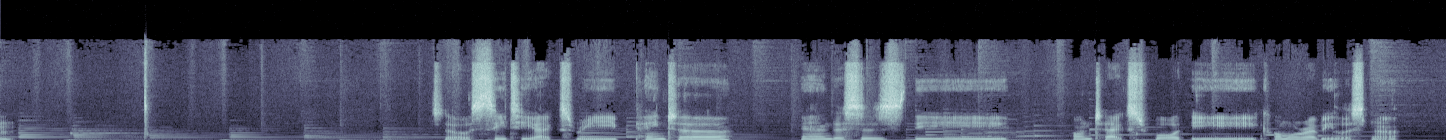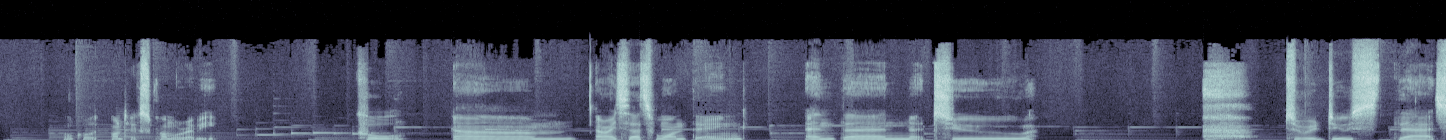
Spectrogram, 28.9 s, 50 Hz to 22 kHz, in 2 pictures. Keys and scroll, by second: 0.8 k, 1.6 k, 3.5-7.6 typing, 6.9 Return, 7.4 Escape, 10.9-15.0 typing, 15.5 Return, 16.8 Escape, 17.0-17.9 typing, 22.4 Return.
